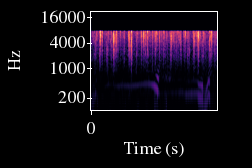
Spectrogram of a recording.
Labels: {"label": "biophony, cascading saw", "recorder": "SoundTrap 600 or HydroMoth"}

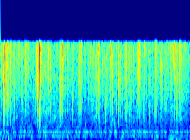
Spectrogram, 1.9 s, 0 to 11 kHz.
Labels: {"label": "anthrophony, mechanical", "recorder": "SoundTrap 300"}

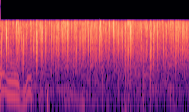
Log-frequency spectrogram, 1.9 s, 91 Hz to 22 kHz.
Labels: {"label": "biophony, cascading saw", "recorder": "SoundTrap 600 or HydroMoth"}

